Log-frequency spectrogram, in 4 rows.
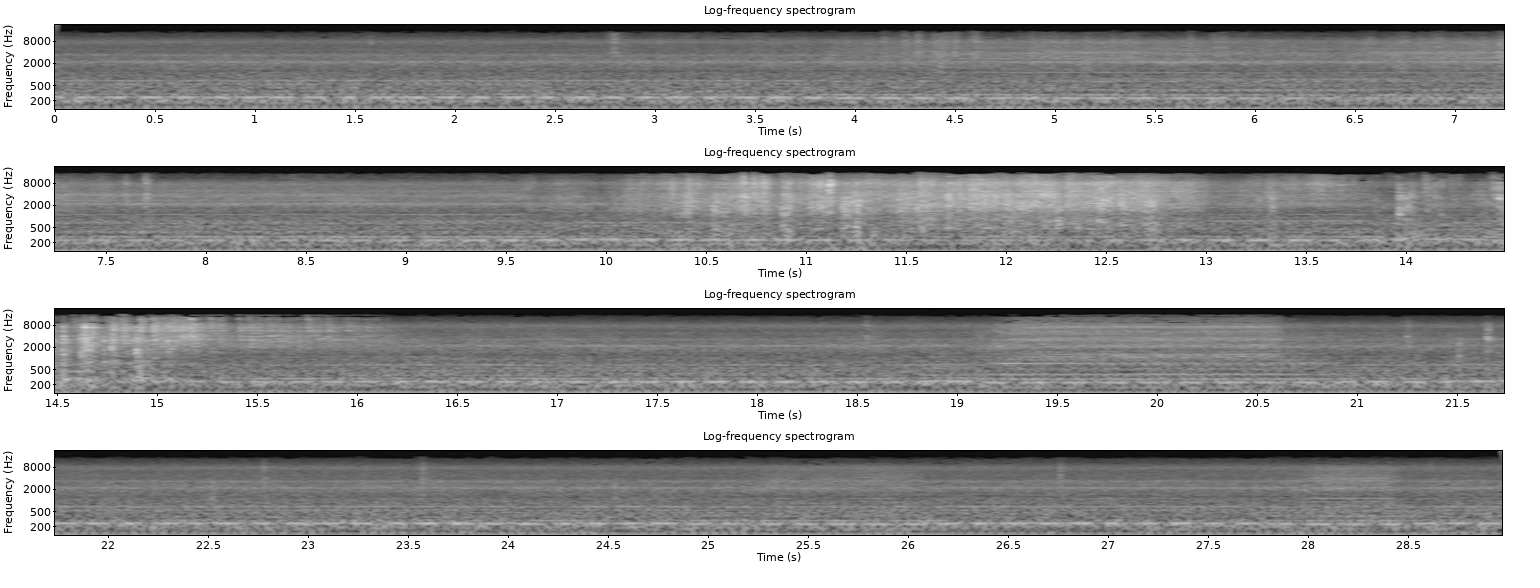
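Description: Komatsu PC16 mini excavator's diesel engine running steadily, with a louder hydraulic hiss from about ten to sixteen seconds in and again briefly around twenty seconds as the arm moves.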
